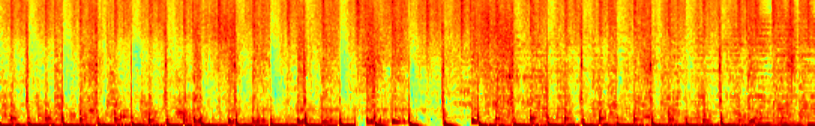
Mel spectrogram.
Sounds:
music

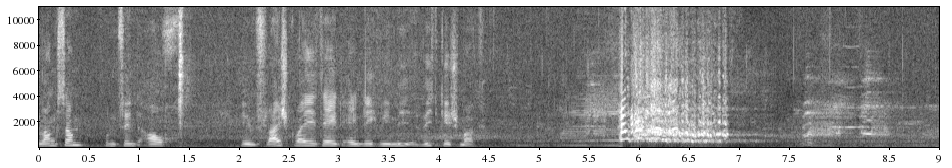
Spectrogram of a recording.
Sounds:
turkey gobbling

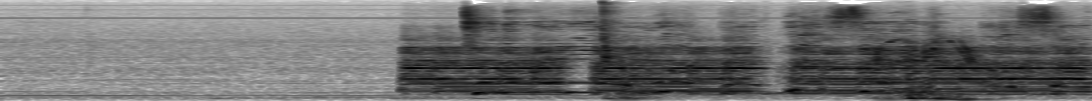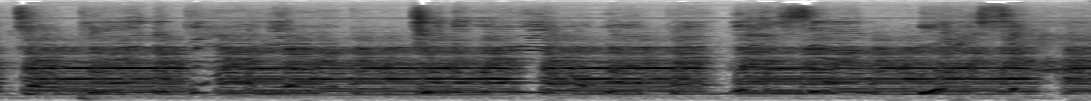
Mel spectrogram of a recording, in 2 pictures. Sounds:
music

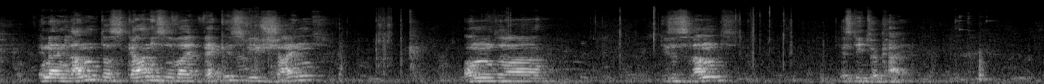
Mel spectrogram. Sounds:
speech

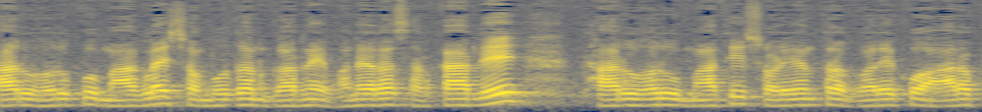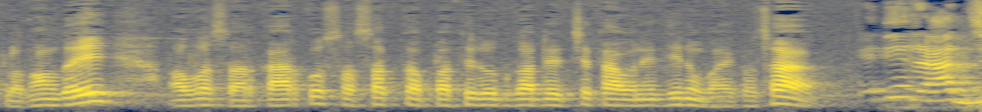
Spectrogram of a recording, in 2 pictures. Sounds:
speech

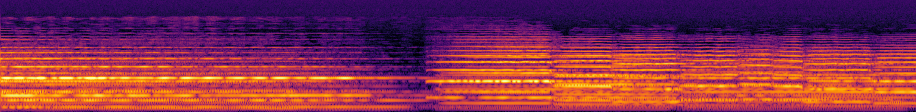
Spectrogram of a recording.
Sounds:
music

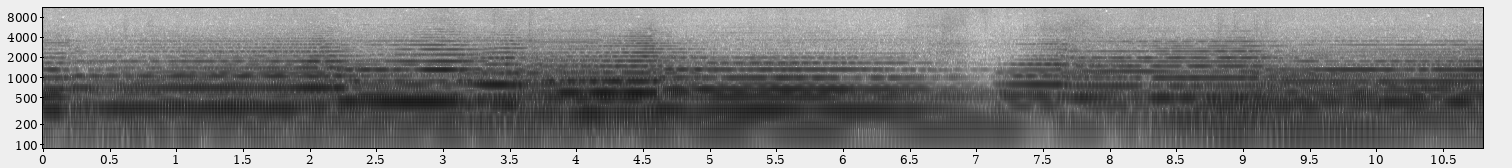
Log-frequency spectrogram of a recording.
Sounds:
music
brass instrument

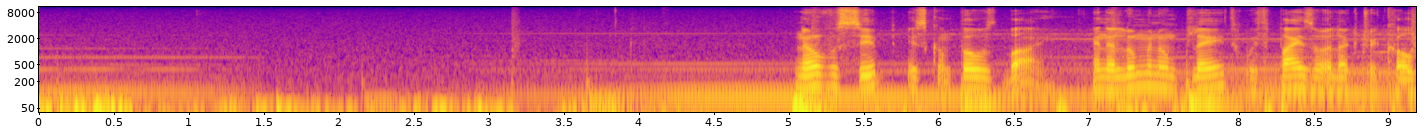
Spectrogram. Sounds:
speech
music

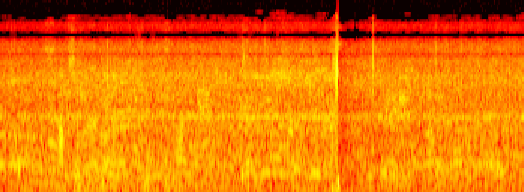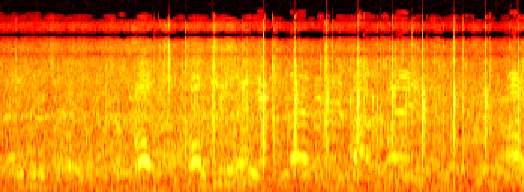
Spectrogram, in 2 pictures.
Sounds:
speech

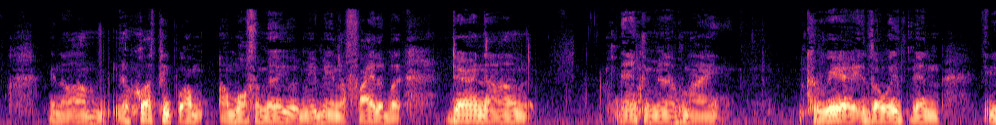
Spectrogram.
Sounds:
speech

